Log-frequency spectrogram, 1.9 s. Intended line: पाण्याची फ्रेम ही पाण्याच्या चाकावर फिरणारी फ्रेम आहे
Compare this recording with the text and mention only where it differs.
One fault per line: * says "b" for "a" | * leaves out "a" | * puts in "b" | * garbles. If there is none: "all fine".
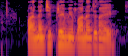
* leaves out "चाकावर फिरणारी फ्रेम"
